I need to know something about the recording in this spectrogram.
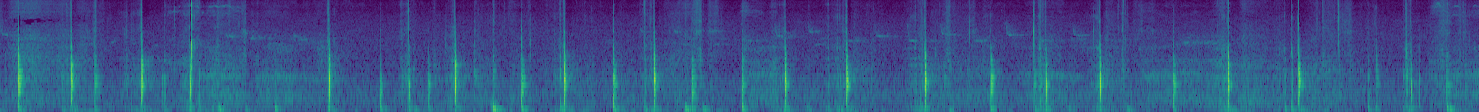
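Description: Knife blade biting into and paring a green wooden branch as it is carved round, a string of short, sharp cuts at an irregular pace of about one to two a second.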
